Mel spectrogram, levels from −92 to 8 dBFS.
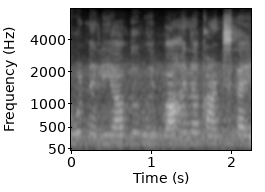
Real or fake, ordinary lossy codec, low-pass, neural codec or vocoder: real; none; none; none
